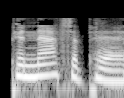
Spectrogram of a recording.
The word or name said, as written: pinnatiped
